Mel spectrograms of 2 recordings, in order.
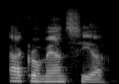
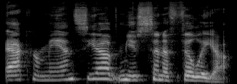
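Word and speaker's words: Akkermansia muciniphila: You said acromancia, I believe. That is that the correct pronunciation? It's acrimancia mucinophilia.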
